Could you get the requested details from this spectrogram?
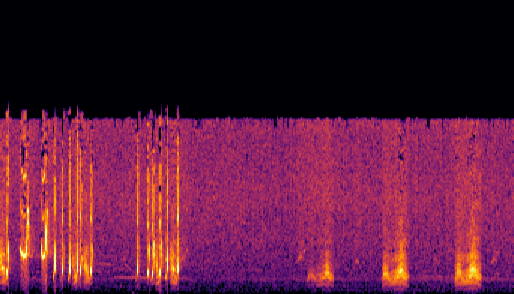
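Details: Rapid run of sharp, clicking quail notes, about a dozen in two quick bursts, followed by three rough, noisy calls spaced about a second apart.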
